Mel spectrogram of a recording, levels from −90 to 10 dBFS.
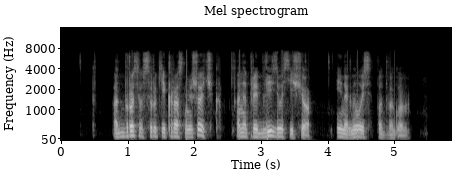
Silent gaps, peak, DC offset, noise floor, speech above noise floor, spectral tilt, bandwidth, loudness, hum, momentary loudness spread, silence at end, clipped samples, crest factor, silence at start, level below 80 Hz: none; -2 dBFS; under 0.1%; -57 dBFS; 36 dB; -7 dB/octave; 7.4 kHz; -22 LUFS; none; 10 LU; 0.65 s; under 0.1%; 20 dB; 0.8 s; -54 dBFS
